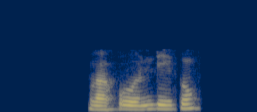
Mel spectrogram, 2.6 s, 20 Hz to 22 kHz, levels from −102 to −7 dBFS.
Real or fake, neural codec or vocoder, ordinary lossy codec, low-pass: fake; codec, 16 kHz, 4 kbps, FunCodec, trained on Chinese and English, 50 frames a second; MP3, 32 kbps; 3.6 kHz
